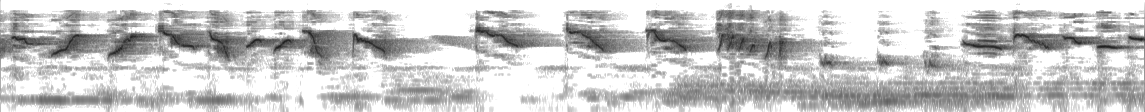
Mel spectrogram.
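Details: High, quick white-eye song in ngalas style, rapid down-slurred chirps in bursts separated by short gaps, later lower-pitched notes with faint background hum.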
